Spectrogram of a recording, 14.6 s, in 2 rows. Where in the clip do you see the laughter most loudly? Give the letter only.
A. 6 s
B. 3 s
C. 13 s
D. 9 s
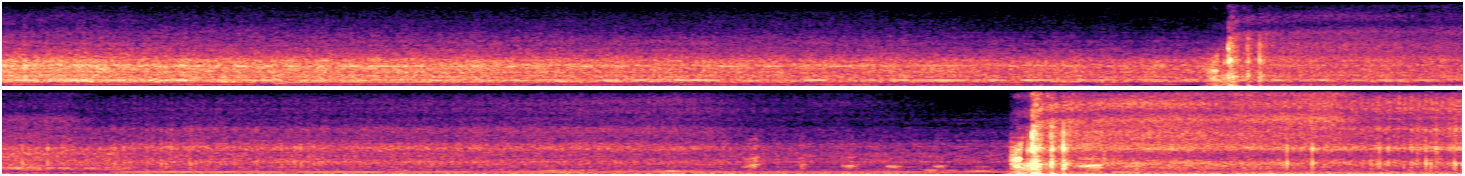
C.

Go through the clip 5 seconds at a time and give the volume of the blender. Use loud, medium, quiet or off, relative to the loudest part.
loud, medium, quiet.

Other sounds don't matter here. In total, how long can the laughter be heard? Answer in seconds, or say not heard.
2 s.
